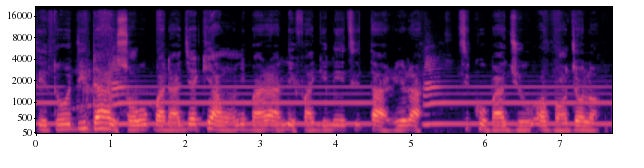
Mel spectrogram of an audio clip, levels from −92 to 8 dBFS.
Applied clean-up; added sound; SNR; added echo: none; Wind instrument, woodwind instrument; 9 dB; none.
